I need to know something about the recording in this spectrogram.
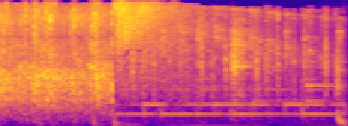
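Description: Studio audience applause that cuts off abruptly under a second in. It is replaced by a television channel's ident music: held steady tones with light ticking percussion.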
